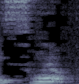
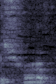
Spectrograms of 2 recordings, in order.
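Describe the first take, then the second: First: "swimp" with SW for SHR; others' pronunciation. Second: "shrimp" with clear SHR; SH and R both sounded in "shrimp"; own pronunciation. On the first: Showing how people she knows say it, "swimp" for shrimp. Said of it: "people that say swimp". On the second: Speaker showing her own way, "shrimp" with SHR. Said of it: "but I say shrimp". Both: Shown as a demonstration.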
